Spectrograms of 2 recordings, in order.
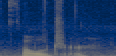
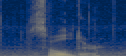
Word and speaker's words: solder: I can hear it in my head, but I cannot get it out of my soldier. No, solder.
